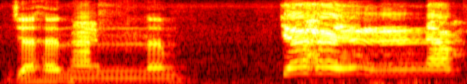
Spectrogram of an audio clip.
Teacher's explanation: nun yang bertasyd kena baca dua harakat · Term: Wajibal ghunah, wajibal gunnah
